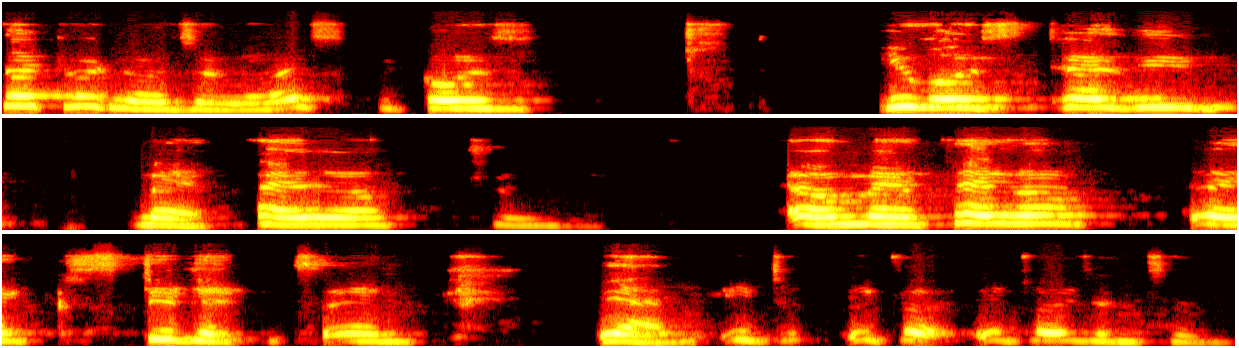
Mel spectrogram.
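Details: Adult woman with cerebral palsy present since birth, speaking in an interview; dysarthria associated with cerebral palsy.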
